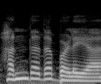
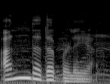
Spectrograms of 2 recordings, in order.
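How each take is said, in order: First: The first word begins with an h sound. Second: The first word begins directly with a vowel. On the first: The speaker calls it wrong. "ಹಂದದ ಬಳೆಯ ಅಂದ್ರಿ" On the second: The speaker calls it right. "ಅಂದದ ಬಳೆಯ ಅಲ್ವಾ?"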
